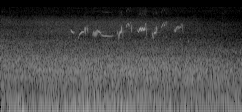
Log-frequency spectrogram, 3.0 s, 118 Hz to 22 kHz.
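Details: A singing European stonechat at Hengistbury Head on 21 March 2019 gives one brief, high, scratchy warble of about a dozen quick chirping notes, over a steady low rumble of wind or distant traffic.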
